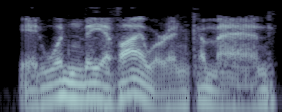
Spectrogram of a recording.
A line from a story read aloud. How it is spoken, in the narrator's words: Kang growled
